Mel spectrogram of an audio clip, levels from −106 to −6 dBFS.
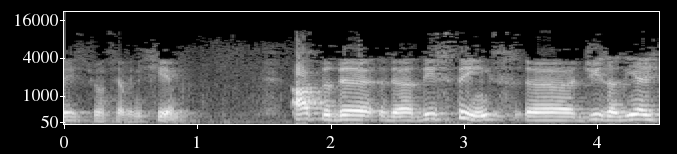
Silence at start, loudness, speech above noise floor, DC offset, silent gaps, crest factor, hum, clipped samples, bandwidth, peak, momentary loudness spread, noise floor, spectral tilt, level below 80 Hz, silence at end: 0 s; -14 LUFS; 33 dB; under 0.1%; none; 14 dB; none; under 0.1%; 10.5 kHz; 0 dBFS; 11 LU; -46 dBFS; -7.5 dB/octave; -56 dBFS; 0 s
